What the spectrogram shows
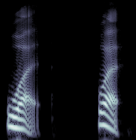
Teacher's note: Now, if you're doing a stop T, you stop the air. You may or may not lift your tongue up. It's not required to stop the air. You can just stop the air in your throat.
